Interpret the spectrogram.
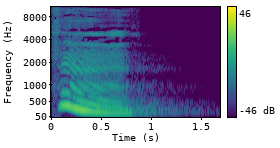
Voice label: thinking; smite; serqet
